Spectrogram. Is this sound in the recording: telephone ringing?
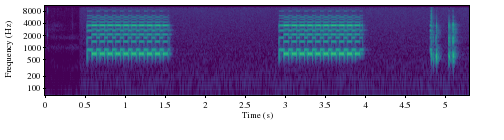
yes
